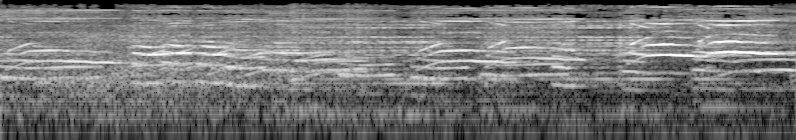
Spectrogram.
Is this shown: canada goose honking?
no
